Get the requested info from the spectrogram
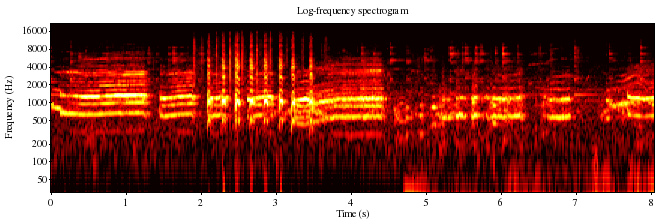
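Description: Hens clucking and cackling: a long call at the start, a rapid run of clucks about two seconds in that ends in a drawn-out call, then shorter calls.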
